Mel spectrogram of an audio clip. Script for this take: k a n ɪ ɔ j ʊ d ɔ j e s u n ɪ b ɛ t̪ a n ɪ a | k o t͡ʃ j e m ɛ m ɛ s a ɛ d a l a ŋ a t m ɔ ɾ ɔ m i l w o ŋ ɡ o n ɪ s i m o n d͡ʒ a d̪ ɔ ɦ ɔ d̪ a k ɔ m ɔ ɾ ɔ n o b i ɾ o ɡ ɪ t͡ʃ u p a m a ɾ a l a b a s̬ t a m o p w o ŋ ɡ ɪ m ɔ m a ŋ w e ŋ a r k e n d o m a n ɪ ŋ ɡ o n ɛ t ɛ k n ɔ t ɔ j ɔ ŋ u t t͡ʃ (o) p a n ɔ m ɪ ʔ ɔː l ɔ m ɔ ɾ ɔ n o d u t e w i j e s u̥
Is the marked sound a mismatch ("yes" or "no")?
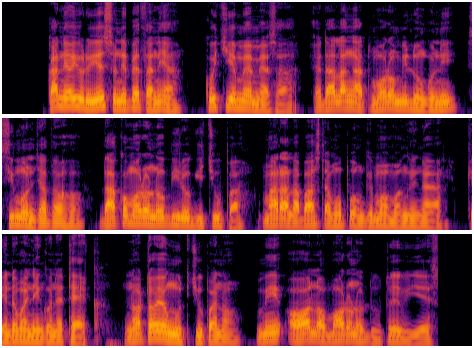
yes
